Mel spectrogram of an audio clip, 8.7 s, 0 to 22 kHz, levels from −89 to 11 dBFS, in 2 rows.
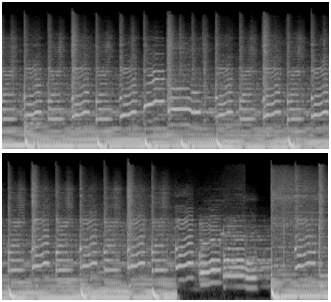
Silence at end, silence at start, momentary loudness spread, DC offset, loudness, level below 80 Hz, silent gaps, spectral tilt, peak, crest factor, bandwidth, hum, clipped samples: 0 s; 0 s; 4 LU; under 0.1%; -17 LUFS; -20 dBFS; none; -5.5 dB/octave; -4 dBFS; 12 dB; 16 kHz; none; under 0.1%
